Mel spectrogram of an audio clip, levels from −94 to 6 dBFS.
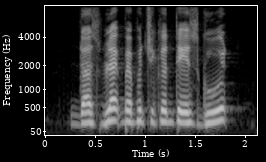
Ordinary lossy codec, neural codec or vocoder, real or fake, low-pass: none; none; real; none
